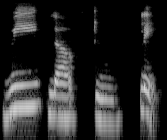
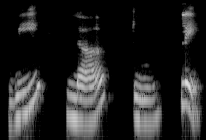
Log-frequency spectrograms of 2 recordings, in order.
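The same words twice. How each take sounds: First: Slow, deliberate read-aloud; teacher modelling a statement; slow model reading. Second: Even slower echo of the line; teacher repeating a sentence for the class. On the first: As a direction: read it out slowly for children to copy. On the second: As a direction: repeat it slowly for the children. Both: Shown as a demonstration. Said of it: "let's read another sentence".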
